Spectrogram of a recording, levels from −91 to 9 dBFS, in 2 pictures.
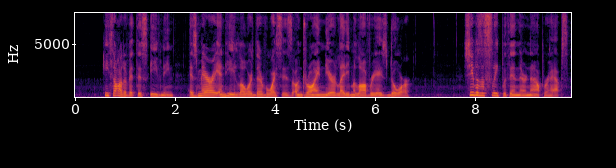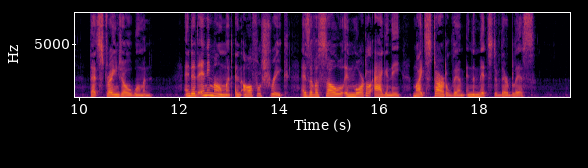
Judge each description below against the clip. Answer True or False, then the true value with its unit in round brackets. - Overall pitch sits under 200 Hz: True (135 Hz)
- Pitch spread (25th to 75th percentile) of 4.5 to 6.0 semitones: True (5.5 semitones)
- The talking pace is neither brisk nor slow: True (160 wpm)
